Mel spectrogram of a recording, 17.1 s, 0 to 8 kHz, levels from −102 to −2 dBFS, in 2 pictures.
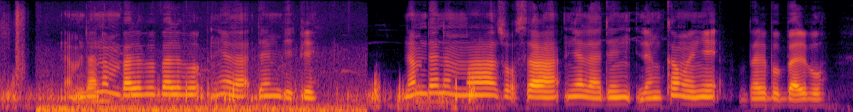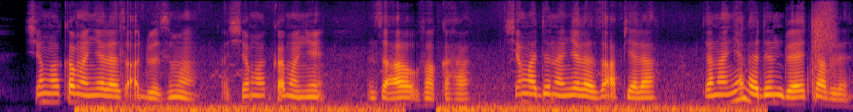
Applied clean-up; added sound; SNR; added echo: none; Gull, seagull / Wind; 7 dB; none.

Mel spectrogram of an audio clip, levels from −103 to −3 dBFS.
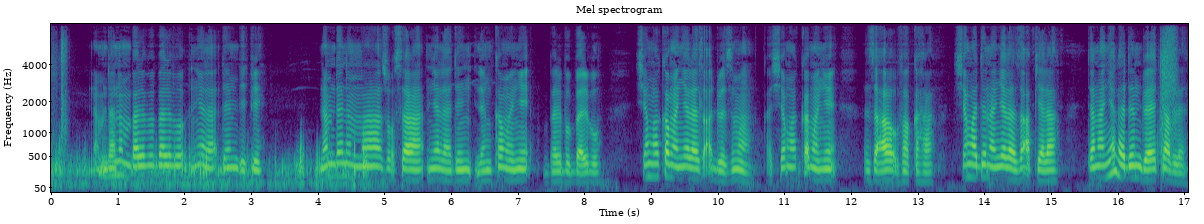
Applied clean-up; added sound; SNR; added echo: none; none; none; none.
